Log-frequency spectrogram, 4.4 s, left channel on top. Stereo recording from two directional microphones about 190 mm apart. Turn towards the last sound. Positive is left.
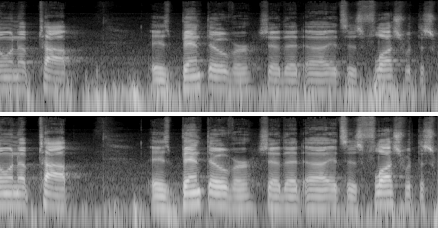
turn(degrees=-45)  # may be behind; listen again after turning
